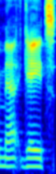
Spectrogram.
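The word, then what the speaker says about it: Gaetz: here uh southern comfort matt goetz yeah also republican from florida gates but oh is it gates i'm sorry matt gates i've been saying your name wrong uh yeah republican and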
